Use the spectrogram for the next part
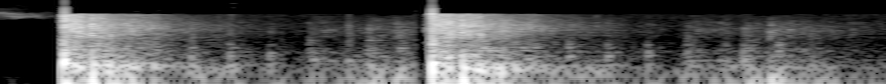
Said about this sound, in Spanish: Suena el cañón en señal de saludo, de triunfo, de enhorabuena por los festejos de paz y como bienvenida a la conferencia magistral del Premio Nobel, Jean-Marie l'Eclesiot.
